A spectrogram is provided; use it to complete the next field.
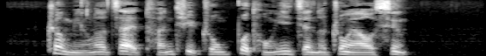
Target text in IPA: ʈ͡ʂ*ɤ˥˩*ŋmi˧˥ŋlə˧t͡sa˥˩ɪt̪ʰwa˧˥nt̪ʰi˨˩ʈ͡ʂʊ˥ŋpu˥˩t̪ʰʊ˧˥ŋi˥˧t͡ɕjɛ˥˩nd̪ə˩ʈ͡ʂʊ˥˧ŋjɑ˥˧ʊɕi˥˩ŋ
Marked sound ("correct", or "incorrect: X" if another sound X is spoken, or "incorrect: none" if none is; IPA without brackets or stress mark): correct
